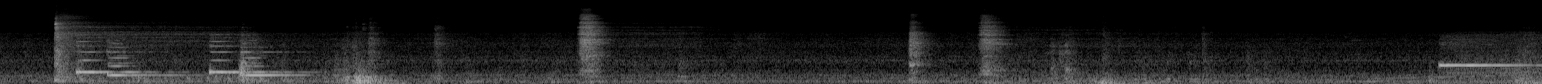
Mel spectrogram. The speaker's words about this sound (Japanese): まもなく発車をいたしますご乗車になってお待ちください吉良吉田行き発車いたしますドアが閉まりますご注意ください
